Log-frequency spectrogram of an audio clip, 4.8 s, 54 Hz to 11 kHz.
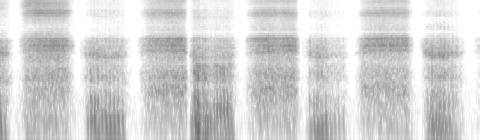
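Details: Loud, rough, noisy breaths in a steady rhythm, about 50 a minute, with harsh inhales and exhales, from a son who falls asleep at his computer; sounds like heavy snoring.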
